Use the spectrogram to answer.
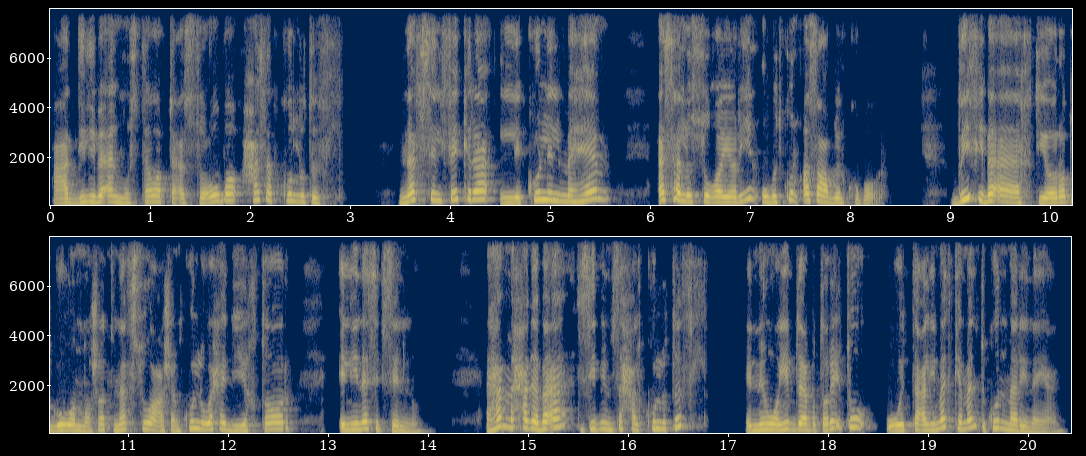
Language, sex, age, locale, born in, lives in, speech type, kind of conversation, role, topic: Arabic, female, 35-39, ar-EG, Egypt, Egypt, read, expert-assistant, expert, لو عايز أطور مناهج تعليمية للأطفال في مصر، أبدأ أدور على أفكار جديدة فين أو أتابع مين؟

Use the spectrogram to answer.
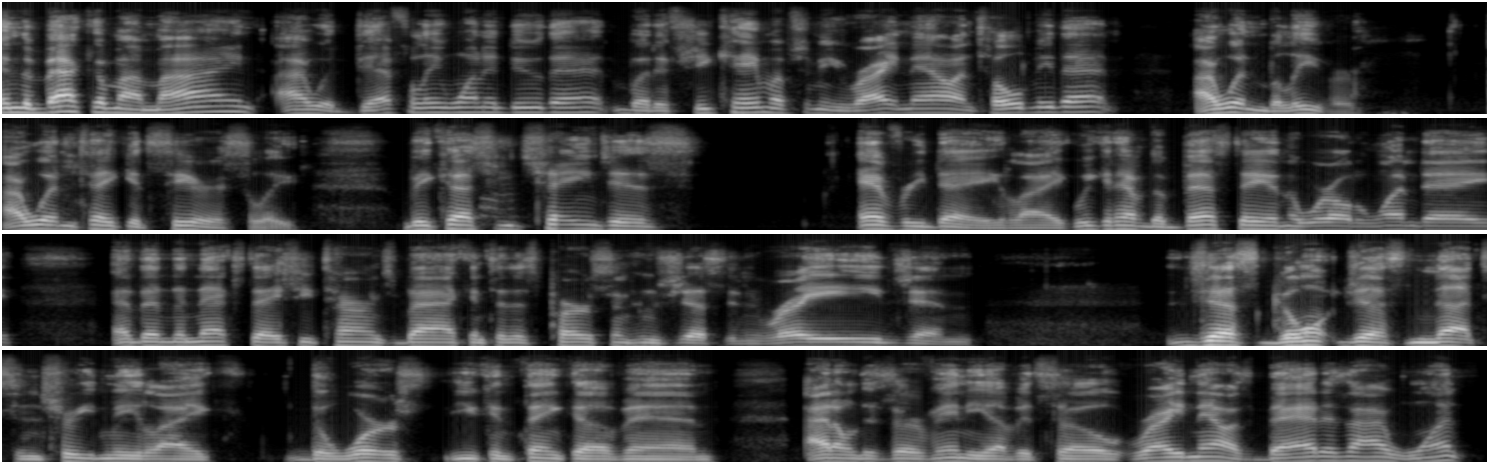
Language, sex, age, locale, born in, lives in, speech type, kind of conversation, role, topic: English, male, 40-44, en-US, United States, United States, conversation, advice, user, How can I cope and rebuild my life after a recent breakup or divorce?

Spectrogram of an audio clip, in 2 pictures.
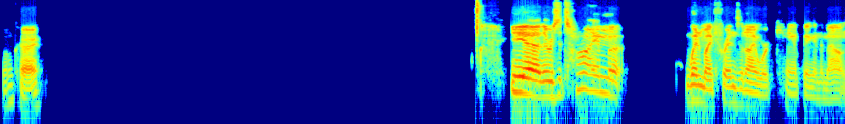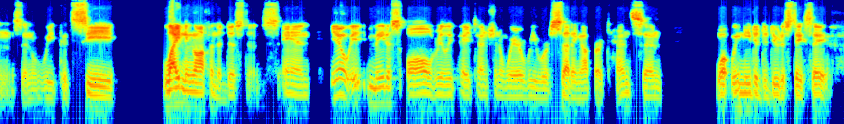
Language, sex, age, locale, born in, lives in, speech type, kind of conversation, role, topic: English, male, 40-44, en-US, United States, United States, read, expert-assistant, asker, What should you know about lightning and staying safe during thunderstorms?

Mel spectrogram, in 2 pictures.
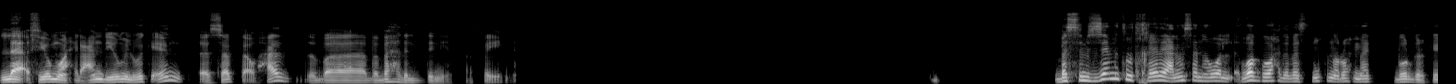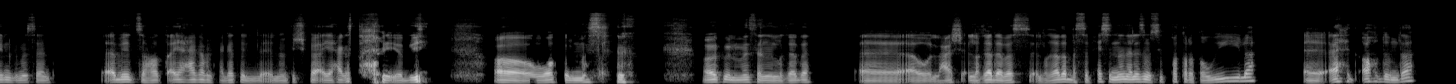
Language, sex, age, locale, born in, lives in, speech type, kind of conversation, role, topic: Arabic, male, 30-34, ar-EG, Egypt, Portugal, conversation, podcast, guest, إيه روتين الصبح اللي بيخلي يومك متوازن؟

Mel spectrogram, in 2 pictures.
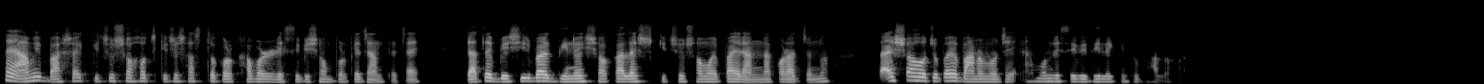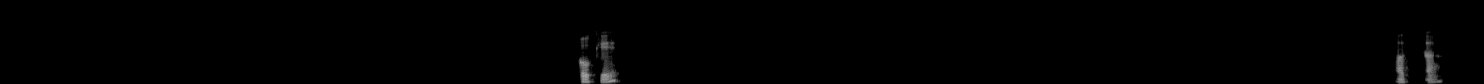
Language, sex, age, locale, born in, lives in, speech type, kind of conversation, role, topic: Bengali, male, 25-29, bn-BD, Bangladesh, Finland, read, expert-assistant, asker, স্বাস্থ্যকর খাদ্যাভ্যাস গঠনের উপায়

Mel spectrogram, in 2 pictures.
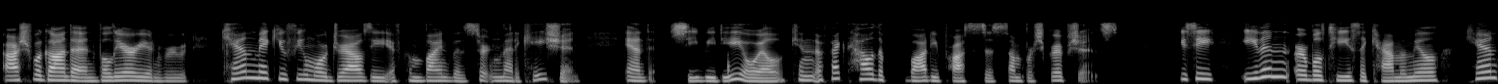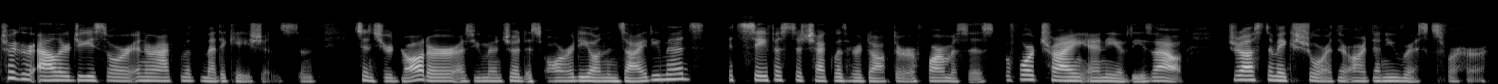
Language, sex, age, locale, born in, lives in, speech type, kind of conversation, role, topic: English, female, 30-34, en-US, Philippines, United States, read, expert-assistant, expert, How can I tell whether an online mental health article is credible?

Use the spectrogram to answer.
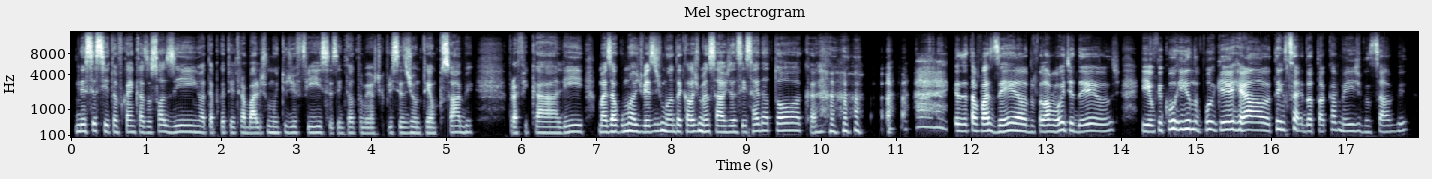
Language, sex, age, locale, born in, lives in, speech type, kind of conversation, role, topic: Portuguese, female, 30-34, pt-BR, Brazil, Spain, conversation, advice, user, Como lidar com a culpa por passar tempo em lazer em casa?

